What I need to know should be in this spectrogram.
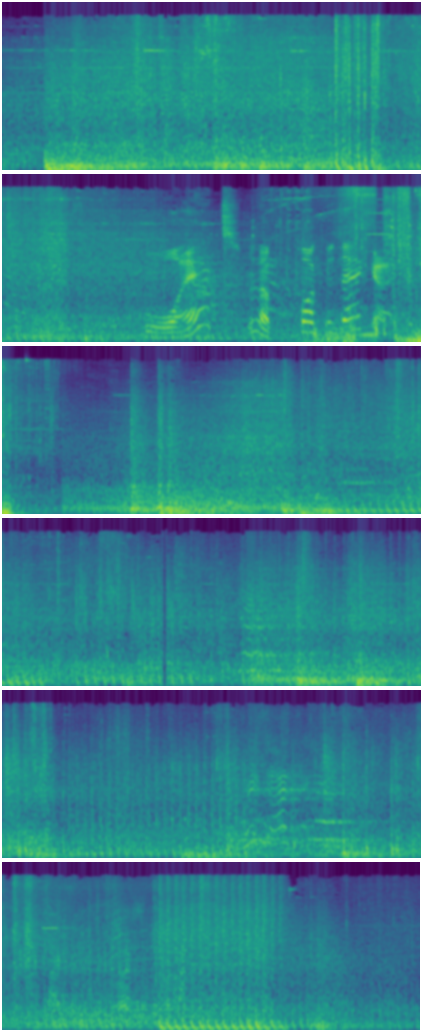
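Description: Rapid gunfire from a video game rattles and booms.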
